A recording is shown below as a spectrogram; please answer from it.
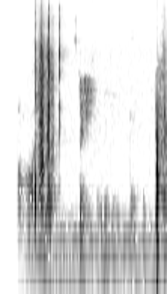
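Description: Dead silence at first, then a man's voice says a single word, with a few faint clicks and a brief rustle after it.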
